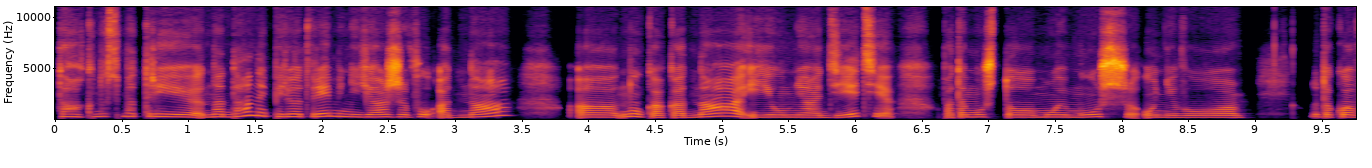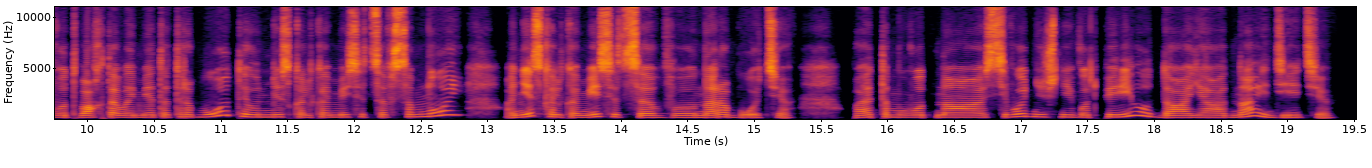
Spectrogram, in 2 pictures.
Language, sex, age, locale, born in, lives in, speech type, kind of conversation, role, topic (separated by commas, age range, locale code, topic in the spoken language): Russian, female, 35-39, ru-RU, Ukraine, Spain, conversation, advice, user, Как увидеть смысл в ежедневных рутинных делах?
